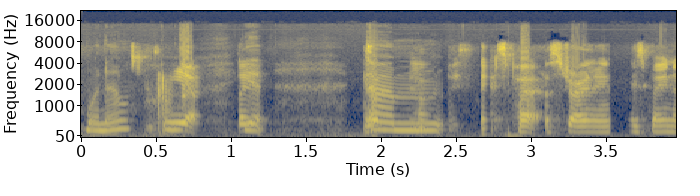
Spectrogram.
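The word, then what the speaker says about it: Whannell: Is that how you pronounce his name? Winnell?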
